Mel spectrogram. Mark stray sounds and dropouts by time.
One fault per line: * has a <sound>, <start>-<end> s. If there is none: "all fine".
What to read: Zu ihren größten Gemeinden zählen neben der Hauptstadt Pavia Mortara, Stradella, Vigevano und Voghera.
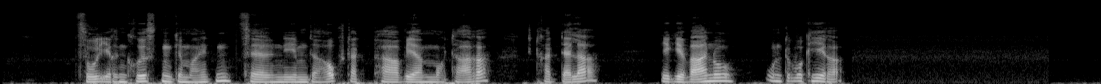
all fine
